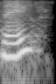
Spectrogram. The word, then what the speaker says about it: Sneed: Tiffany Snee. – Oh, can you spell it for me? – S-N-E-E-D.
